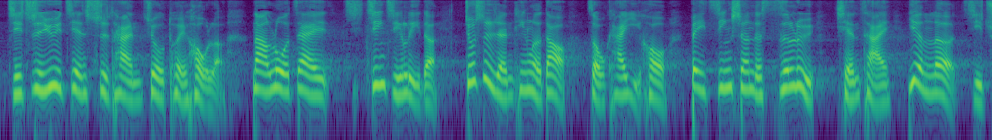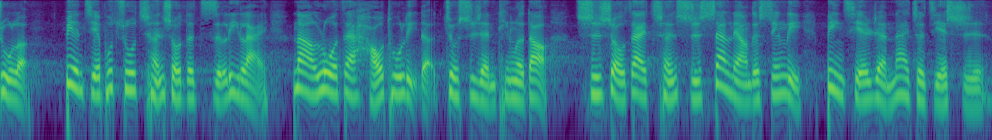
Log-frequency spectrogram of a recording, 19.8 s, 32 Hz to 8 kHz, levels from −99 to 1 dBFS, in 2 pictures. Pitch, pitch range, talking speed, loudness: 200 Hz, 170-245 Hz, 240 characters per minute, -24 LUFS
